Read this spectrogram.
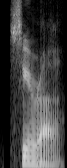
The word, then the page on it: sera: American English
